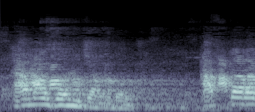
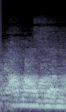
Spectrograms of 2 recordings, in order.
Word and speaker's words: অ্যামাজন: আরেকটা জায়গার নাম বলি, পৃথিবীতে একটা জঙ্গল আছে, অ্যামাজন জঙ্গল। আপনারা যাকে আমাজন বলেন, আসল উচ্চারণ অ্যামাজন। 9টা দেশ নিয়ে একটা জঙ্গল, 9টা দেশ।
